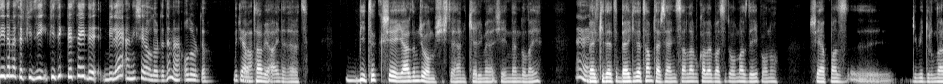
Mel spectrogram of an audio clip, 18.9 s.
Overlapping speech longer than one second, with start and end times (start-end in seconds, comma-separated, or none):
none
